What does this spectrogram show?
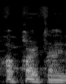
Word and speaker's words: apartheid: Why Americans say apartthe hide or part height? Yeah. So why am I saying it like cuz it's spelled that way? Aparthid. That's exactly how it's spelled. Aparthid. a part. I mean, I I' used both of them, but well, I don't know if I've ever said, no, apartheid is what they say.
